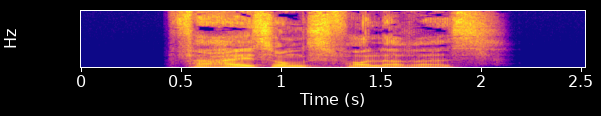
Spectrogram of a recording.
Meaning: strong/mixed nominative/accusative neuter singular comparative degree of verheißungsvoll
- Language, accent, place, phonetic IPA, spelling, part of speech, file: German, Germany, Berlin, [fɛɐ̯ˈhaɪ̯sʊŋsˌfɔləʁəs], verheißungsvolleres, adjective, De-verheißungsvolleres.ogg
